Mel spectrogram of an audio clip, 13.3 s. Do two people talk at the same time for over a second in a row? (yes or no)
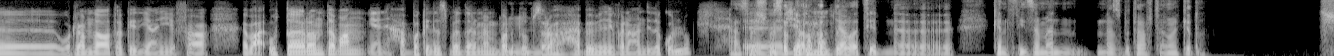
yes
